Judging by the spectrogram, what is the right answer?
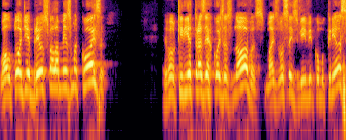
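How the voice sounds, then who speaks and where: Against a quiet background, a man talks with lively intonation. He keeps a moderate pace. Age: 50s. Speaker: pastor. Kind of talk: sermon. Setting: church. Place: church. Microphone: headset.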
